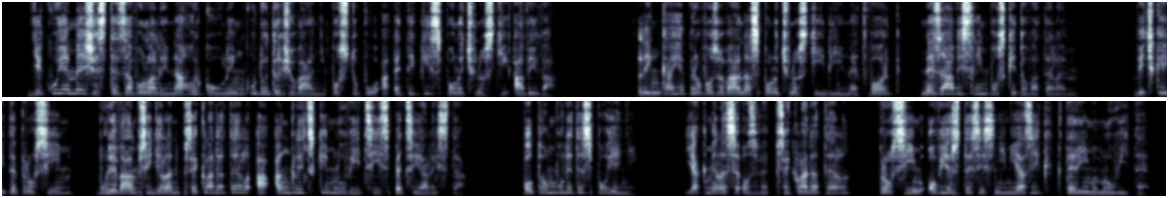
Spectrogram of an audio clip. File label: Female Czech IVR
